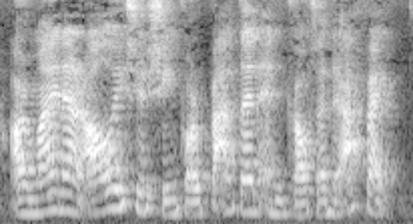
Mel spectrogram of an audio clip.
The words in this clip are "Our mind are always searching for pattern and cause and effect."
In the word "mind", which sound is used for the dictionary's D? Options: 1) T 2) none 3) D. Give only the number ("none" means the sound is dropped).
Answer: 2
